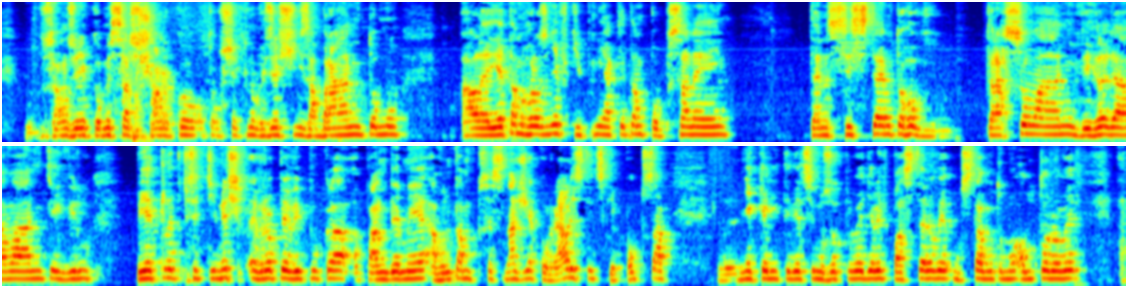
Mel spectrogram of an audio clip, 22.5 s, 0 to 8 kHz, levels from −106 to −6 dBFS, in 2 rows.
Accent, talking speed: native, 135 wpm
